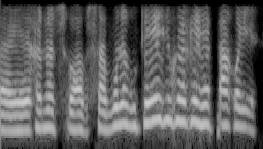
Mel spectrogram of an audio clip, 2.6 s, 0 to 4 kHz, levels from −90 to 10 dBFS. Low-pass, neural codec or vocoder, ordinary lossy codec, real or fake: 3.6 kHz; codec, 16 kHz, 2 kbps, FreqCodec, smaller model; none; fake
